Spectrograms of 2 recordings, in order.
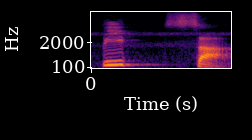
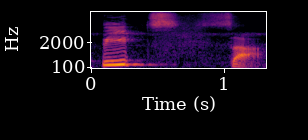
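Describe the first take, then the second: Both takes have the same delivery.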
